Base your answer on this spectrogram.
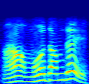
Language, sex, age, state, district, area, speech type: Assamese, male, 30-45, Assam, Dhemaji, rural, conversation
